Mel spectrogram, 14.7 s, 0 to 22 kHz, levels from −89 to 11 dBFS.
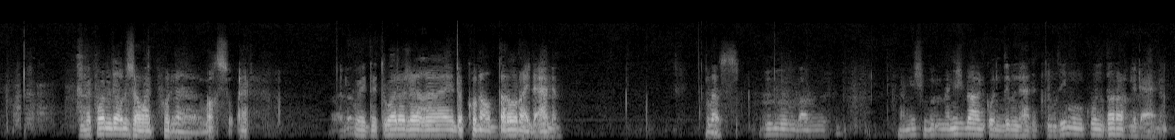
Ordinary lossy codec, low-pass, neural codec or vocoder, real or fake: AAC, 32 kbps; 14.4 kHz; codec, 32 kHz, 1.9 kbps, SNAC; fake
